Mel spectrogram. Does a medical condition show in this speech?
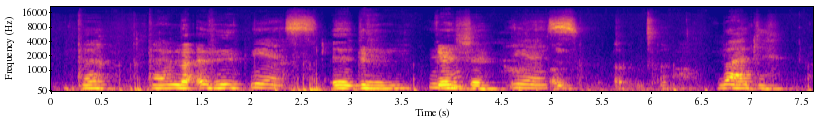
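Yes: cerebral palsy; noisy throat breathing as infant, needed speech learning.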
